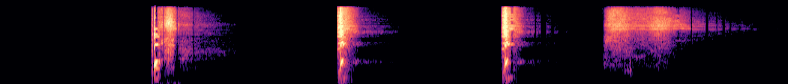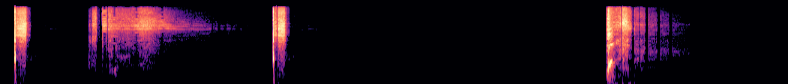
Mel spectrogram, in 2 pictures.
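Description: Short interface clicks and chimes sound as menus open and close.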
